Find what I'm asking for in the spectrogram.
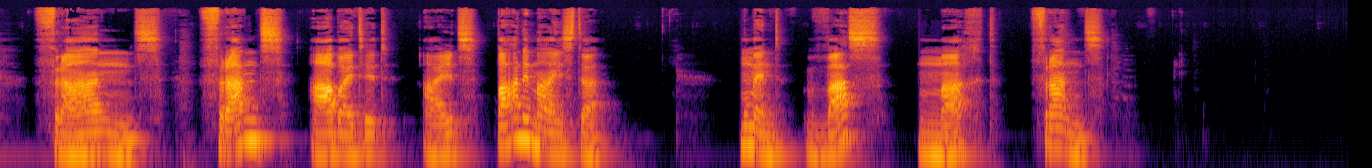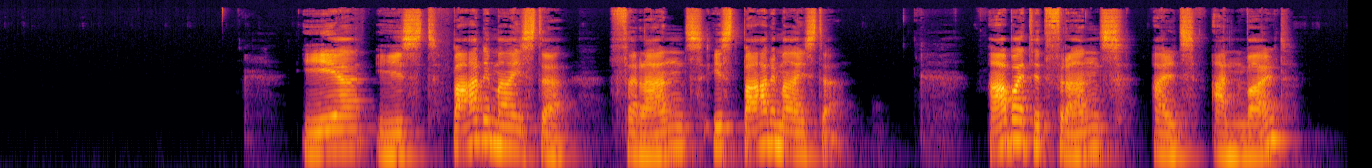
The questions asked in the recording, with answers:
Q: Arbeitet Franz als Anwalt?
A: Nein. Franz arbeitet nicht als Anwalt.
